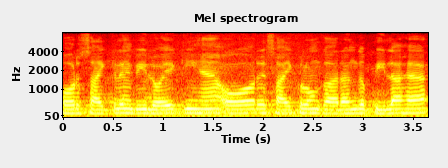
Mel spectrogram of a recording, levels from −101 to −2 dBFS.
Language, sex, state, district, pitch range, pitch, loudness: Hindi, male, Delhi, New Delhi, 140-150 Hz, 145 Hz, -12 LUFS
